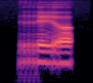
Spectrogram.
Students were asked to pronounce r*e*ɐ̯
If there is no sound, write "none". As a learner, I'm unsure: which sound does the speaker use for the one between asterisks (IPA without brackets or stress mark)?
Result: e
